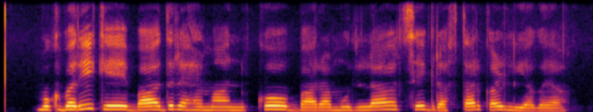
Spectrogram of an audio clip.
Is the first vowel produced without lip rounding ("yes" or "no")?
no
